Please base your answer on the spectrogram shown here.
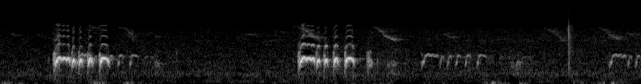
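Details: Local zebra dove cooing vigorously: loud, stuttering coo phrases about every two and a half seconds, each fading into quieter rolling trilled coos, with an occasional sharp click.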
